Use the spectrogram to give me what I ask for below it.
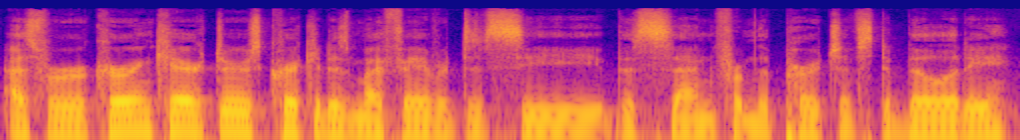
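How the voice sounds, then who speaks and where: A man's voice: medium pitch, fairly even intonation, brisk, warm tone. A man hosting a casual podcast, chatting about a TV show and reading listener comments aloud. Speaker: podcast host.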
